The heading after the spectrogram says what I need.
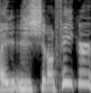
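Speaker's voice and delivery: put-on very high, nasally seventeen-year-old voice. Retelling beating Faker at seventeen, nasally high-pitched teen voice. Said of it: "my nasally seventeen year old voice and like very like high pitched".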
